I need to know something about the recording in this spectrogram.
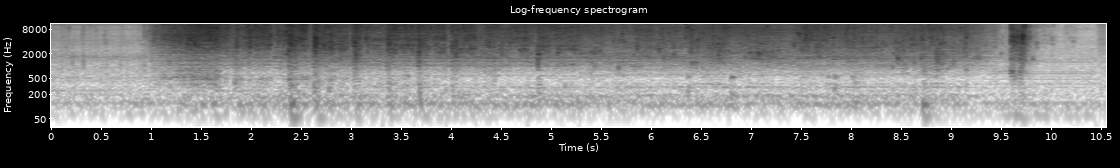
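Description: Water runs from a tap into a metal colander.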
